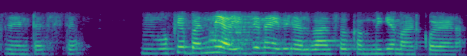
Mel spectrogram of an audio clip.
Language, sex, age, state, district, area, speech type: Kannada, female, 18-30, Karnataka, Hassan, urban, conversation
